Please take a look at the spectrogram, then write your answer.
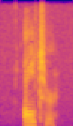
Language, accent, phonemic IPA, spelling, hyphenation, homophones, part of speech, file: English, US, /ˈɔl.tɚ/, altar, al‧tar, alter, noun, En-us-altar.ogg
- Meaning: 1. A table or similar flat-topped structure used for religious rites 2. A raised area around an altar in a church; the sanctuary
